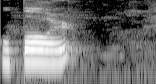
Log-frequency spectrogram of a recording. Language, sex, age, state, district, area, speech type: Assamese, female, 18-30, Assam, Tinsukia, urban, read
